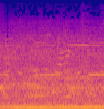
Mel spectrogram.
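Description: Police water cannon in action: a steady low engine drone under the rushing hiss of the water jet, with short steady beeps sounding on and off.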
